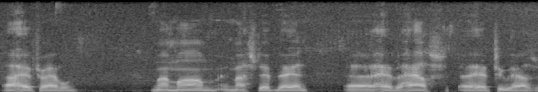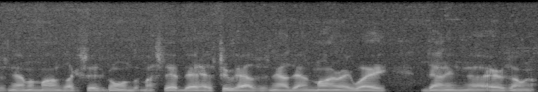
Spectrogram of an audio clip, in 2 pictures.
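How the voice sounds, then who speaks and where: A man in his fifties with an Appalachian accent, talking like a plain-spoken biker with rough folksy grammar as he answers interview questions about his life. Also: a bass voice, fairly even intonation, a little slow, a little mellow, low-quality recording. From West Virginia. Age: 50s. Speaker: interview guest, former biker gang associate. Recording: clear outdoor ambient noise.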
